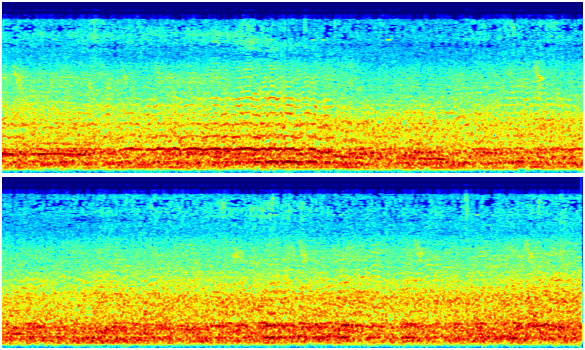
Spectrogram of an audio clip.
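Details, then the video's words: Continuous honey bee hum, a busy, thick buzz with low tones rising and falling slightly as bees move about, steady in loudness throughout with no other clear sounds. "Bee Sound 🐝 | Sonido de Abeja | मधुमक्खी की आवाज़"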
